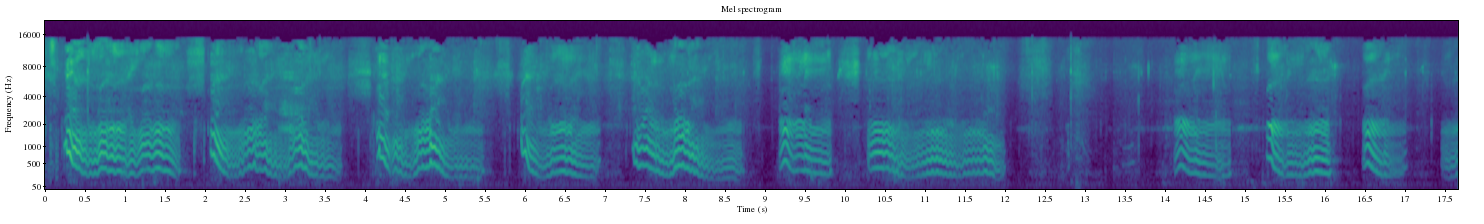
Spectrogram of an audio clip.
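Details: Newborn Afghan Hound puppies from a Donna x Amadeus litter, May 23, 2014, whimpering and crying indoors: repeated wavering, harmonic-rich squeals, each rising then falling, bursting out about every second or two with brief pauses between.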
